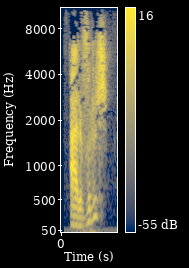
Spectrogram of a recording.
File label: portuguese trees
